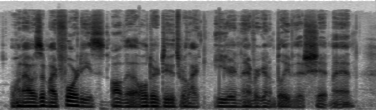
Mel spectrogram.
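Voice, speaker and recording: A normal speaking voice from a man with an American accent, fairly low in pitch, with fairly even intonation. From Nebraska. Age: 50s. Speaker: professional gambler. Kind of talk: casual chat.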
